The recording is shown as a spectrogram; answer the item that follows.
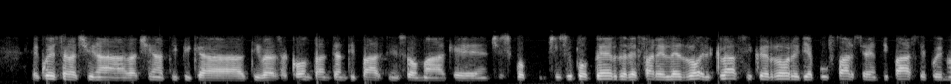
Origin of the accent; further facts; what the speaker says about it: Olbia, Sardinia, Italy; io sono di Olbia, vivo a Volfaranchi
